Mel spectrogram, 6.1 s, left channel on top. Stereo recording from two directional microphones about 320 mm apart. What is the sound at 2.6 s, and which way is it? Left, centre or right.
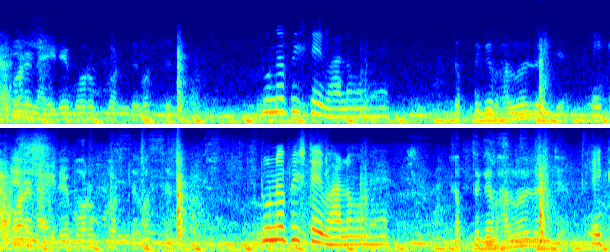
Speech, centre.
